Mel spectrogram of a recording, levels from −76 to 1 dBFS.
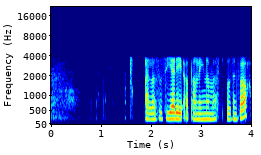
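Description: No technical faults are audible.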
